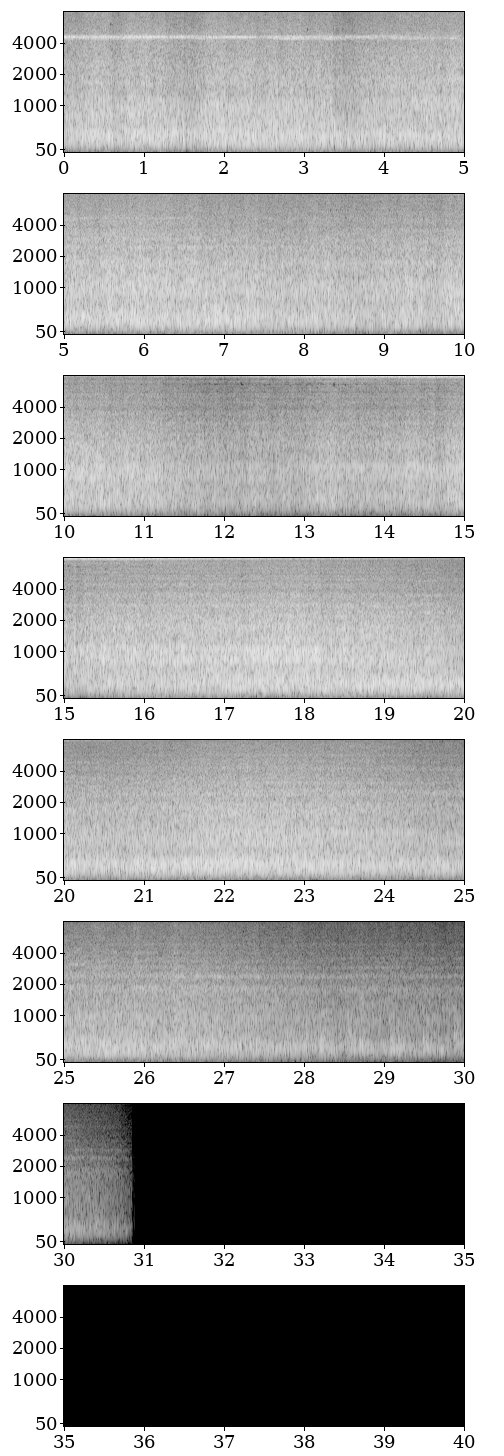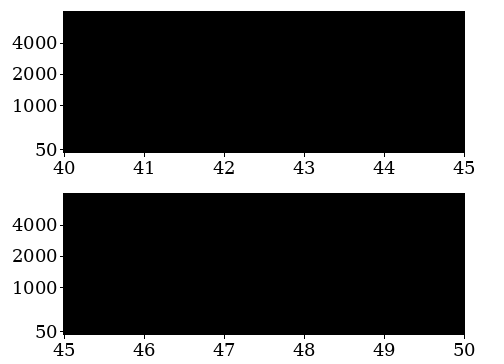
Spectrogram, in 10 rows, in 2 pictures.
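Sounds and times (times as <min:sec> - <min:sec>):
high-pitched wheel squeal: 0:00.0 - 0:20.0
train wheels rumbling on rails: 0:00.0 - 0:30.8.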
